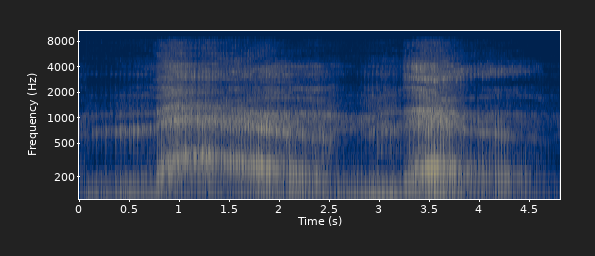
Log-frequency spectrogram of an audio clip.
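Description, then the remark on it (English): An animal named Shiva growls twice in the distance: two deep, rumbling roars, the first drawn out for over a second and the second shorter and louder, with a low throaty rasp and no voices. “Shiva growls in the distance.”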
